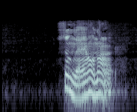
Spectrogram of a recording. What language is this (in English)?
Chinese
